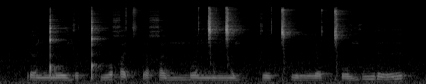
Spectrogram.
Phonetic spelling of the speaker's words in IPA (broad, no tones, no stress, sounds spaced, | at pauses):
ɾ œ ŋ͡ǃ o j ə ǃʰ u χ ə t͡sʼ ɘ χ ə mː o ɐ̯ ŋ͡ǀ ɘ ŋ͡ǀ ə j kː ɘ ǀʰ u lː œ ǀʰ o j u ɾ ɘ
